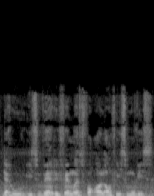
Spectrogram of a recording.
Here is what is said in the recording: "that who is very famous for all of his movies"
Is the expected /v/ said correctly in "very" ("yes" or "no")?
yes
